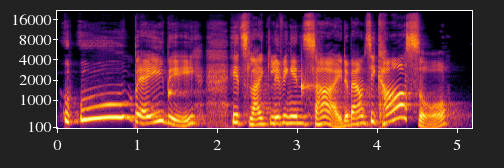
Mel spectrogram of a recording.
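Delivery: very high, gleeful squealing voice; delighted Cassandra. Acted. Cassandra squeals with joy at the mirror. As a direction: squeal it like a giddy hostess.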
